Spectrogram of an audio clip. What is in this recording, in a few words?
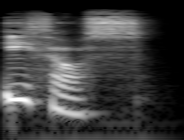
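"ethos", British English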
